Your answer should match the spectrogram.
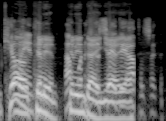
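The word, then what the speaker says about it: Killian Dain: there, and then Nikki Cross's real life husband, Dillian. What was his name? Boy, I'm saying it wrong. What was his name? Killian Dane.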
